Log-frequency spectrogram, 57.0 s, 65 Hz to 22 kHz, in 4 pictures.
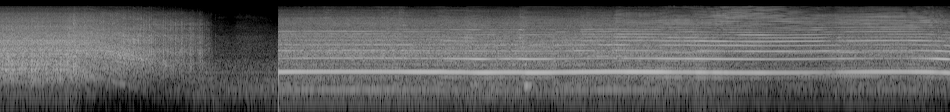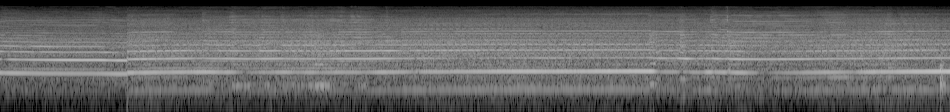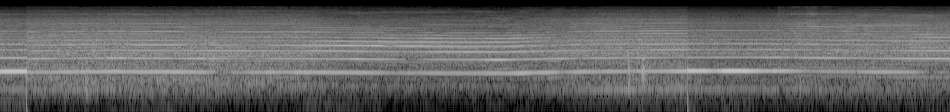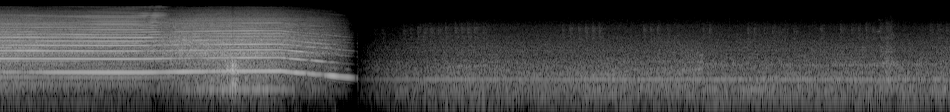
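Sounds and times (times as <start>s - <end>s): router bit cutting wood: 0.0s - 3.2s, 4.2s - 48.1s
wood router whining: 0.0s - 3.2s, 4.2s - 48.2s.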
